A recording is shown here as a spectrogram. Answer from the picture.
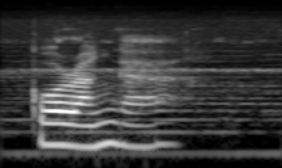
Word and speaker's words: Gauranga: So I'll sing the mantra Gauranga. We say it in 4 syllables. Gaur-ra-anga. Anga.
